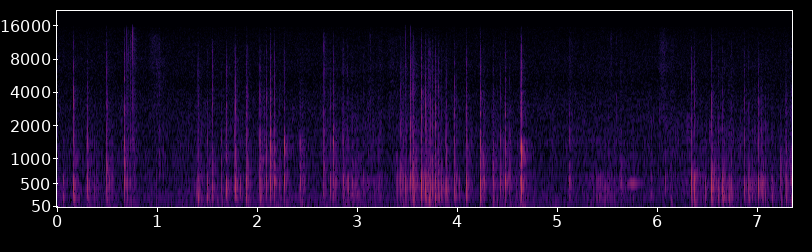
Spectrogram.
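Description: Long nails strum and scratch the white plastic bristles of a pink plastic paddle hair brush. Quick, dry clicks and flicks come in uneven clusters, crisp and bright with almost no ring, and a faint rasp fills the gaps between them.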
